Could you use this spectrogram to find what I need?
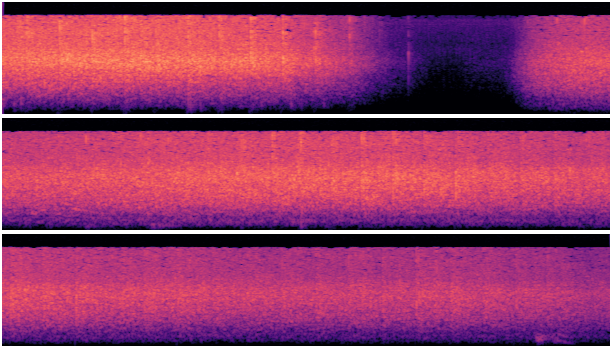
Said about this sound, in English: So let's applaud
